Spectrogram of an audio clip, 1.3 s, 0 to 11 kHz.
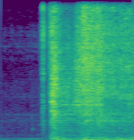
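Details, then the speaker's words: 1973 split-bumper Camaro V8, engine hot, in park, timing set by ear; brief crank then catches at once and settles into steady even idle; clean hot start, timing about right. "oh yeah start right up so that's in park"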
